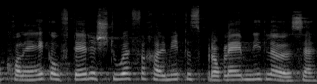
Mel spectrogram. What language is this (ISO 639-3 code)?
gsw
